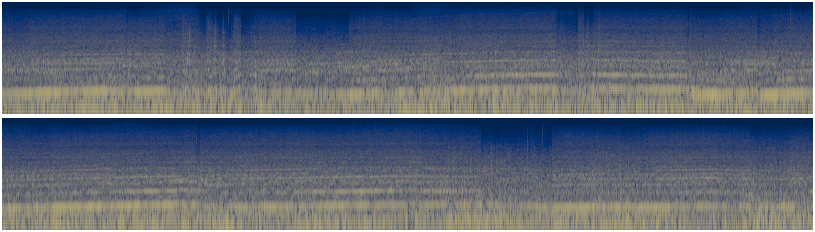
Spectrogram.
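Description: A Lamborghini race car's engine drones steadily through a lap in Gran Turismo, its loud, continuous tone rising and falling as the car accelerates and shifts.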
